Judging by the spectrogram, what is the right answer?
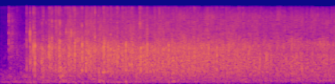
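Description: Large seated audience applauding, breaking out about half a second in and easing slightly towards the end.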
